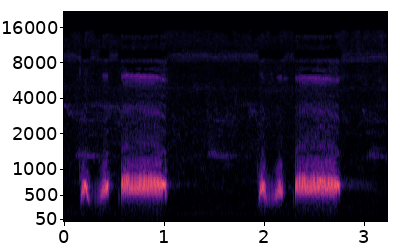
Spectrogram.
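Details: Spotted dove calling as a lure to draw in other doves: two phrases, each two short hollow coos followed by one long, rough, drawn-out coo, with quiet gaps between.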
